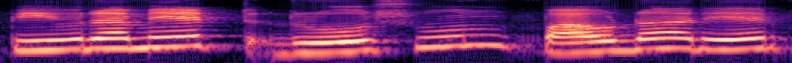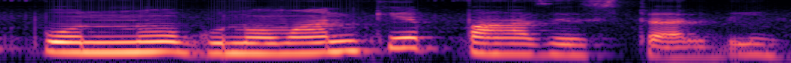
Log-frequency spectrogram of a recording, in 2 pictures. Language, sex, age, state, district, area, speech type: Bengali, female, 60+, West Bengal, North 24 Parganas, rural, read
